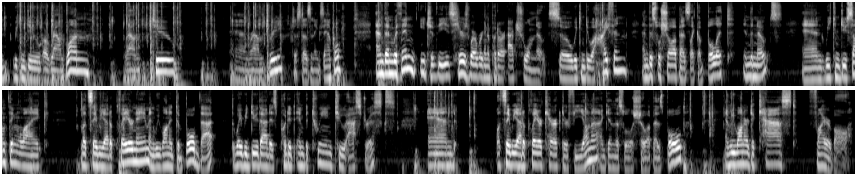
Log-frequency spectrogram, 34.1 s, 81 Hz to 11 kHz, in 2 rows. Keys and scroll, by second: 0.0-5.6 typing, 6.6-7.9 typing, 11.9 space, 18.5 *, 18.6 *, 19.3 Left, 25.3-26.8 typing, 27.3 Right, 28.6 space, 30.3-32.0 typing.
